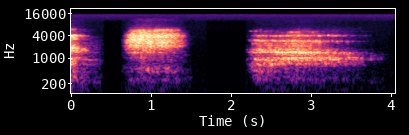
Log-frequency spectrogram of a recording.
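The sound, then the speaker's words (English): A deep breath taken during prayer and meditation: a soft, airy inhale lasting under a second, a moment of silence, then a longer, steady exhale that slowly fades, quiet and alone. “First, let's take a deep breath.”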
